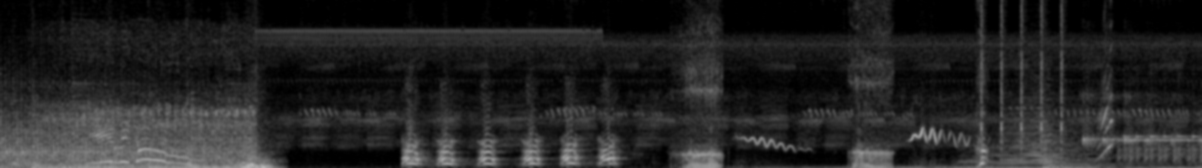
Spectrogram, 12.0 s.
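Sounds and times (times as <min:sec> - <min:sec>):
longer buzzy animal call: 0:06.7 - 0:09.9.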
